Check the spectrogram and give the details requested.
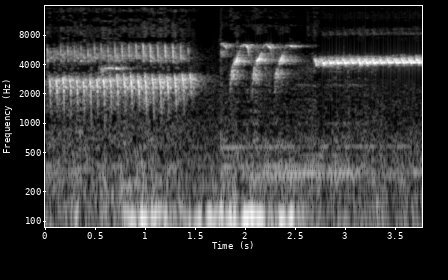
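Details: Yellow canary singing: fast buzzy trills around high pitch, switching to a lower rolling tour, then a series of three descending whistled swoops and a steady high sustained trill.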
